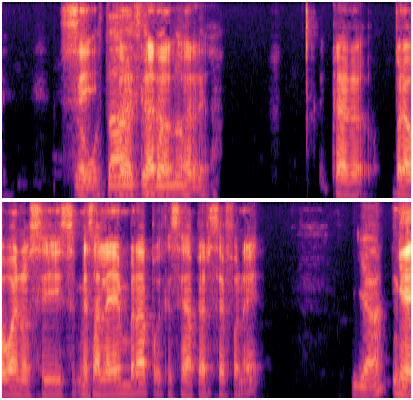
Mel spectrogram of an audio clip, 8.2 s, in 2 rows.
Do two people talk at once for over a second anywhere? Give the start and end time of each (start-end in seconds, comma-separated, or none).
0.7-2.1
